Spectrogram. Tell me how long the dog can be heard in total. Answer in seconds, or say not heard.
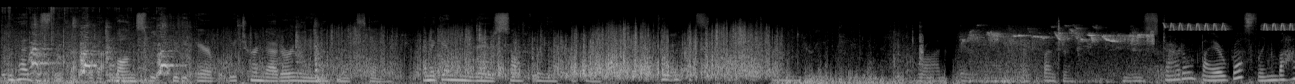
2 s.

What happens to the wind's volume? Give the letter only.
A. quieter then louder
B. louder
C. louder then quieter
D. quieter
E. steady
C.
